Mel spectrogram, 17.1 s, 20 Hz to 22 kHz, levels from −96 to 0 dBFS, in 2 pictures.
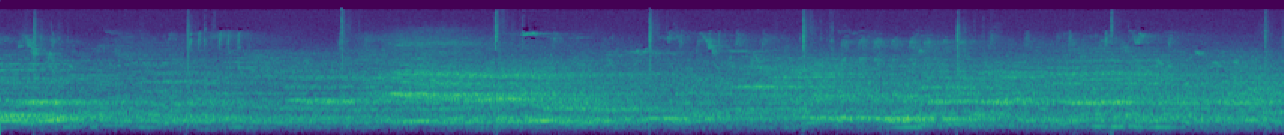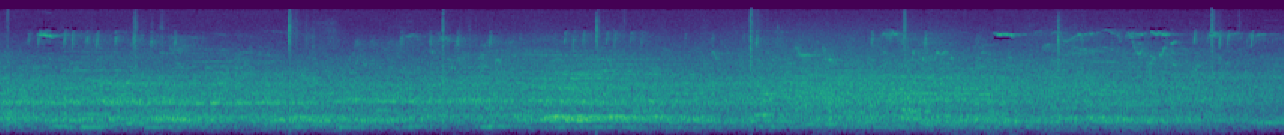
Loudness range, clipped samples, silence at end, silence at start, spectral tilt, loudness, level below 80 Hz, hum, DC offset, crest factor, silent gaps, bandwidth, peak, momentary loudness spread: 2 LU; under 0.1%; 0 s; 0 s; 0.5 dB/octave; -33 LUFS; -90 dBFS; none; under 0.1%; 22 dB; none; 16 kHz; -12 dBFS; 6 LU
